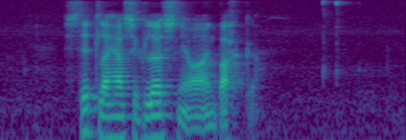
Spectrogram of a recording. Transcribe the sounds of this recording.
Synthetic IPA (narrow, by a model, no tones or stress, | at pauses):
st̪ɪt̪laɦasəɡlœːsnɪ̰a̰jnbakə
